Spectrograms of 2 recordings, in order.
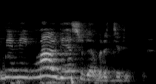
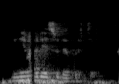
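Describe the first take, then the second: First: Raised stress on minimal; emphatic. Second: Said in the usual way. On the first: Shown as a demonstration. Preacher stressing minimal to the women. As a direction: minimal said high and pressed.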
